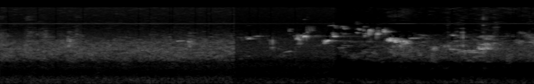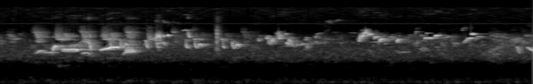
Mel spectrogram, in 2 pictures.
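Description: A faint steady hiss gives way after about three seconds to small birds chirping and singing, several calls overlapping, the song growing louder and busier about halfway through.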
